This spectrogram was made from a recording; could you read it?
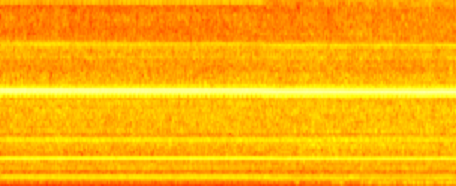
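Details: KAMOLEE mini pressure washer drawing water from a barrel up an initially empty hose, nozzle at zero: steady, even, unbroken high-pitched motor whine while priming, normal running.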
